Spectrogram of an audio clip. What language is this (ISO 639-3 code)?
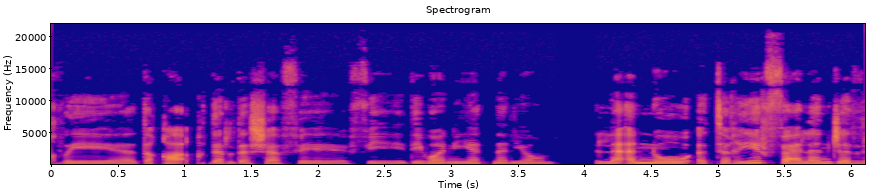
ara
